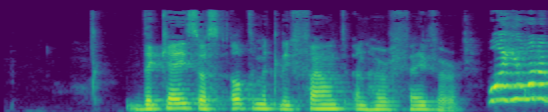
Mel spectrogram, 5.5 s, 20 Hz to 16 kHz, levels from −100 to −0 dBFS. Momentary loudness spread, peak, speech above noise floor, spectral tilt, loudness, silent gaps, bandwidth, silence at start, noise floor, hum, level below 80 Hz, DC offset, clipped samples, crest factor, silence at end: 10 LU; -2 dBFS; 51 dB; -6.5 dB/octave; -18 LUFS; none; 11.5 kHz; 1.3 s; -69 dBFS; none; -52 dBFS; under 0.1%; under 0.1%; 16 dB; 0 s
